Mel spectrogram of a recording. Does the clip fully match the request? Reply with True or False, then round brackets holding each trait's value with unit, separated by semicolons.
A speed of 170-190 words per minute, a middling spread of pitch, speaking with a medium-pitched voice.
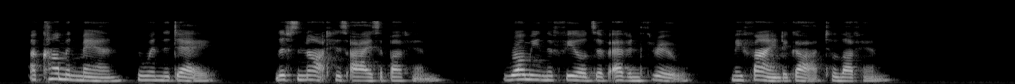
False (155 wpm; 3.2 semitones; 180 Hz)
